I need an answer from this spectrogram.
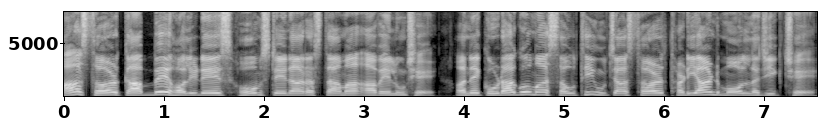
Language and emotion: Gujarati, neutral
